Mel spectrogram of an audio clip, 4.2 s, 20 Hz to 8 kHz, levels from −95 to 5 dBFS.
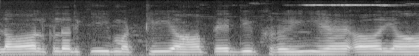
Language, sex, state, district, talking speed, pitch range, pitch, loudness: Hindi, male, Bihar, West Champaran, 170 wpm, 135-145 Hz, 140 Hz, -15 LUFS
